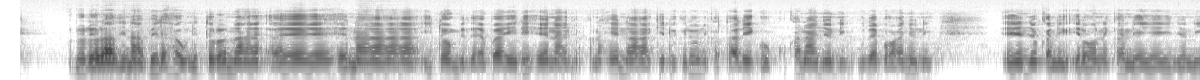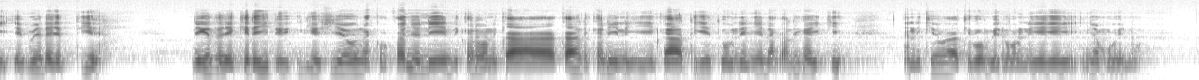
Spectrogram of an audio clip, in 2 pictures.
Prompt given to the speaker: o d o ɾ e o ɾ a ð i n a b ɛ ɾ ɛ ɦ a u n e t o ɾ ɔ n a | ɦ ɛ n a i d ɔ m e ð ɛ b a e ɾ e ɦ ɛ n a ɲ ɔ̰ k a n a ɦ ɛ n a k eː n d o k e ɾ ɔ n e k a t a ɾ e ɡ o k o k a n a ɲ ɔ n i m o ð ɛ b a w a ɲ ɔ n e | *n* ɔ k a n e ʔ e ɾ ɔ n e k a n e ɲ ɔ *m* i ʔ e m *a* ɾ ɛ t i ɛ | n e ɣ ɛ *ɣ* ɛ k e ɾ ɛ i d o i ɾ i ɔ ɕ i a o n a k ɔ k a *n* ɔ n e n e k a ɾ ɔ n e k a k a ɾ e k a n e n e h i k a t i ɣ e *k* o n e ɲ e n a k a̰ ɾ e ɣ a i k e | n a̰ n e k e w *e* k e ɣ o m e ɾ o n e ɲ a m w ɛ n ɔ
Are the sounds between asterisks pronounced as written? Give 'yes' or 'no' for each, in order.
no, no, no, no, no, no, no

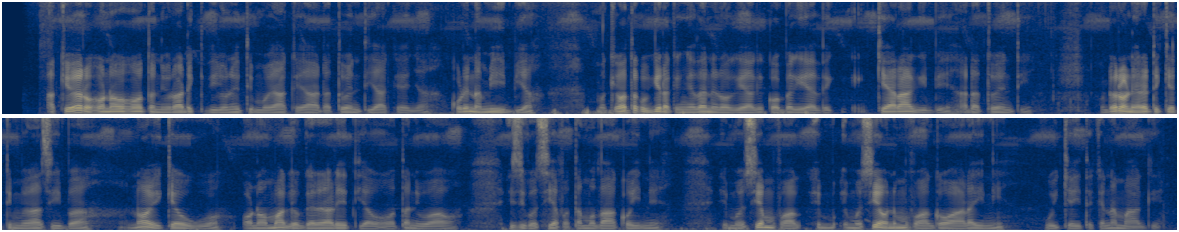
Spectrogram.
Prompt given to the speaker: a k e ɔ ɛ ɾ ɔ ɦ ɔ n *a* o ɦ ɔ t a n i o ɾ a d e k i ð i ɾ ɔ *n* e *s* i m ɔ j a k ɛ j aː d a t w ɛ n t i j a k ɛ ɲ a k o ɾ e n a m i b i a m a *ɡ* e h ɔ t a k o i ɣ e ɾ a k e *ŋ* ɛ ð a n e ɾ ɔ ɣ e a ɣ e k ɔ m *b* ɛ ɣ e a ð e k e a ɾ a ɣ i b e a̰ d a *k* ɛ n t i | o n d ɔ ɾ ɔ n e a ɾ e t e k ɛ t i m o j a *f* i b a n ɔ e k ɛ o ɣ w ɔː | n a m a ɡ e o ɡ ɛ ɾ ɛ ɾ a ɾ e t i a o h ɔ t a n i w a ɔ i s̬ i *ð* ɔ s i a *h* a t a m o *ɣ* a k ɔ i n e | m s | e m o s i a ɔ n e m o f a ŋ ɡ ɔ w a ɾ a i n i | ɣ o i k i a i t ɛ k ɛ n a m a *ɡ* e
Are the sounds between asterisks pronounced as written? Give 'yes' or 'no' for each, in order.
yes, yes, no, no, yes, yes, no, no, no, no, no, yes

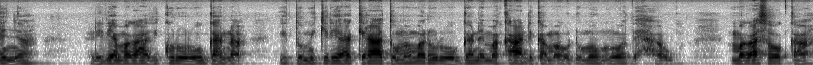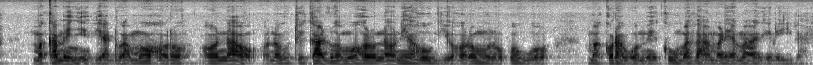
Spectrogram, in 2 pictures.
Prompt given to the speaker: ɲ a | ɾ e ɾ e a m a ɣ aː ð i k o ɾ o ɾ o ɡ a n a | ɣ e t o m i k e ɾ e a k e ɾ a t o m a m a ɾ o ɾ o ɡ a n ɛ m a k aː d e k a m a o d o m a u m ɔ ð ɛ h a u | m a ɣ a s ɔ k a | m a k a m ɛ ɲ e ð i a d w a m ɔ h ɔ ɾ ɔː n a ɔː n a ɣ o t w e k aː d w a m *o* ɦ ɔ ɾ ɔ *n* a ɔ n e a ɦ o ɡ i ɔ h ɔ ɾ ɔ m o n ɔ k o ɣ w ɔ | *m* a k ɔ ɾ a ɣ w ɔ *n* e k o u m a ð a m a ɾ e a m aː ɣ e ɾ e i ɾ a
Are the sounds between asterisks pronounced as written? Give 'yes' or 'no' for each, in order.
no, yes, yes, no

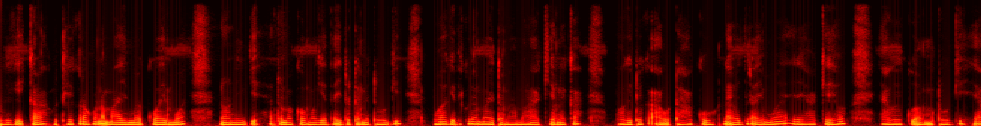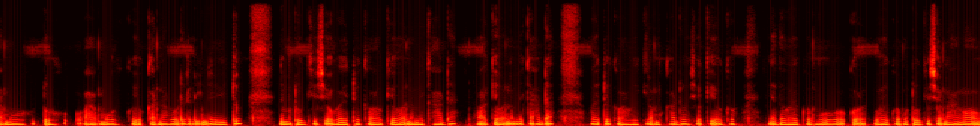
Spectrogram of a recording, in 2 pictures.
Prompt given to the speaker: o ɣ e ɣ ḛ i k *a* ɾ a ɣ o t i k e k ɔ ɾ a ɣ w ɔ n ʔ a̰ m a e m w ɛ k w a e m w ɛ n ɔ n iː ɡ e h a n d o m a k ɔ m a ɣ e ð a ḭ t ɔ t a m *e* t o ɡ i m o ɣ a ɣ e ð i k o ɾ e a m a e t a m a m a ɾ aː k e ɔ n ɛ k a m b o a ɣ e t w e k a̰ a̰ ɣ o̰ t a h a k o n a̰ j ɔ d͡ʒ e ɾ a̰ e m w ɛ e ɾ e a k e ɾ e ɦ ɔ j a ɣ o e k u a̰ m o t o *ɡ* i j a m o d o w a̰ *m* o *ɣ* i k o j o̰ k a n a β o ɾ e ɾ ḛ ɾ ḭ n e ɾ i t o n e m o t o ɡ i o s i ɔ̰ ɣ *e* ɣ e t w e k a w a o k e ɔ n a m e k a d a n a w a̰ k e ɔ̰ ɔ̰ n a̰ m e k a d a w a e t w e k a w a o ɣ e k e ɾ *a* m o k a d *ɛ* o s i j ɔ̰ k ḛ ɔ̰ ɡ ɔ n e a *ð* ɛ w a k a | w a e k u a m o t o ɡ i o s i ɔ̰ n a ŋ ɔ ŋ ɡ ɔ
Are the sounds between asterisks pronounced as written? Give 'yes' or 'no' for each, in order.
yes, yes, yes, yes, yes, no, yes, no, yes

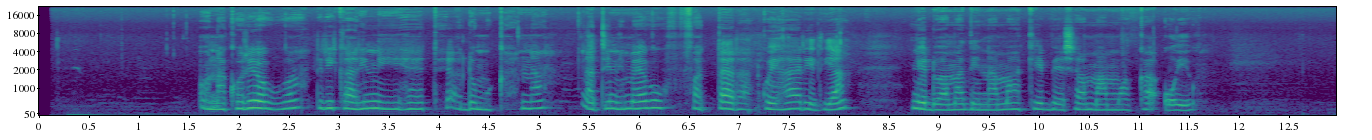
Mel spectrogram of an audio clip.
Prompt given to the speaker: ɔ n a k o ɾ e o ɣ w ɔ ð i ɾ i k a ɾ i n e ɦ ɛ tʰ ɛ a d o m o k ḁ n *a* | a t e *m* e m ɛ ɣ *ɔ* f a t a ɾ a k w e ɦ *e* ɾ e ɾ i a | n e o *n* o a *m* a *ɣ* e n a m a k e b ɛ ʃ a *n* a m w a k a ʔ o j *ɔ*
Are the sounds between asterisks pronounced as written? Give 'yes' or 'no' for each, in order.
yes, no, no, no, no, yes, no, no, no

